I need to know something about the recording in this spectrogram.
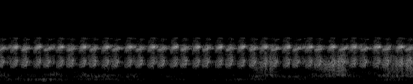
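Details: Mid-April night at a north-east Italian forest pond, tree frogs calling in a dense chorus of rhythmic, nasal pulsed croaks, roughly two per second, with a fainter lower murmur of further frogs beneath.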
